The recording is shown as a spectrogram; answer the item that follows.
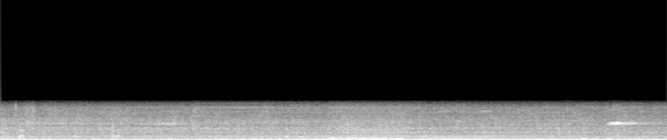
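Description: Steady low rumble of a vehicle engine idling, with street noise over it. A short laugh comes at the start.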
